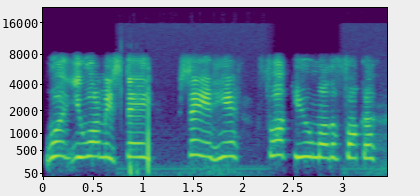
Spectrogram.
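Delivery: high, shrieking crackhead woman voice; mock angry woman. Jasmine yelling at him to not be left behind, high mock fury. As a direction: play her furious and high. Jasmine angrily refusing to stay.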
